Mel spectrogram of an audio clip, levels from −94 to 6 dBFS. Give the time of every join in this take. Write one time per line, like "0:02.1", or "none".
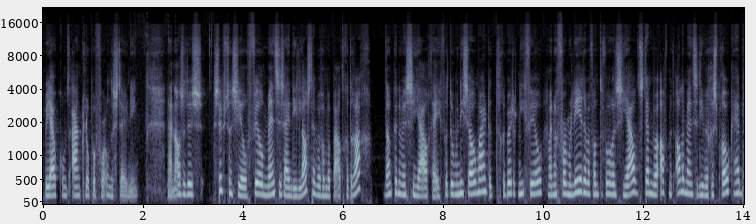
0:08.0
